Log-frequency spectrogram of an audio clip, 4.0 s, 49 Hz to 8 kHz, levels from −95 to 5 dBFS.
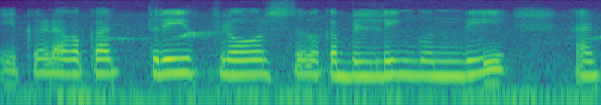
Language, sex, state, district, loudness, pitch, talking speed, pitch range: Telugu, female, Andhra Pradesh, Guntur, -17 LUFS, 210 Hz, 120 wpm, 140-220 Hz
